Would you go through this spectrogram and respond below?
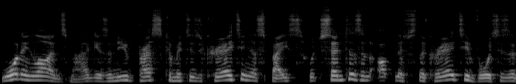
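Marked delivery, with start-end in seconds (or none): none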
